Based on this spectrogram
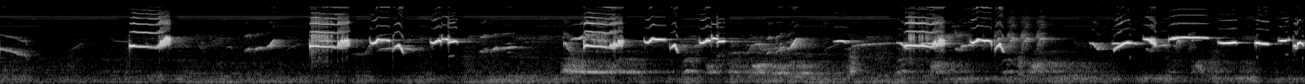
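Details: Black-breasted white-rumped shama, kept caged, sings a long master song: harsh rasping notes alternating with bright whistles and rapid chattering phrases, almost continuous, over a faint low hum.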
